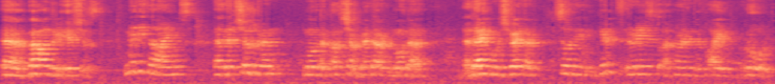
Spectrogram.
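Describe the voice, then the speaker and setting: A woman physician giving a conference presentation, halting, with many pauses and fillers as she works through lists. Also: a little high. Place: conference hall. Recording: echoey hall, distant mic, faint noise.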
